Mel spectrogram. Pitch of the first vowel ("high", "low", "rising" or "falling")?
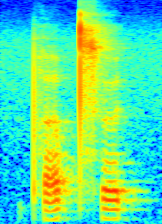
rising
